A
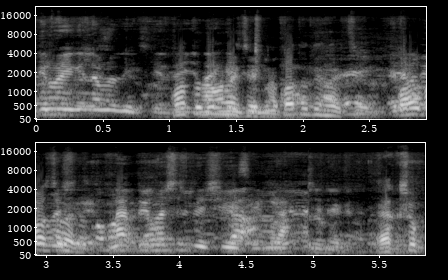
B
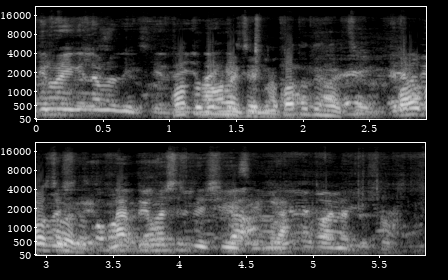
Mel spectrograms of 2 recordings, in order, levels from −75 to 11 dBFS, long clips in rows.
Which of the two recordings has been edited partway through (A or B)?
A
